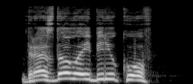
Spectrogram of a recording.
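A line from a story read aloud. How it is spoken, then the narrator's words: Shouted. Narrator (Russian): крикнула Настя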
